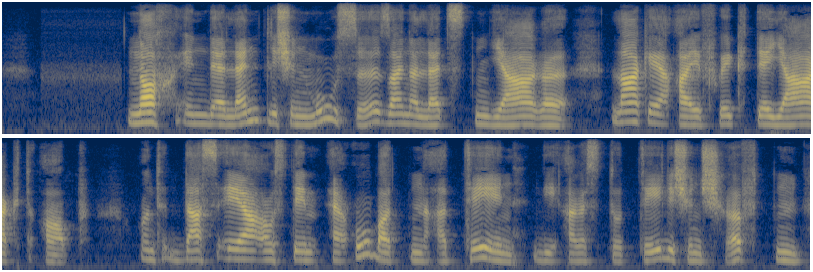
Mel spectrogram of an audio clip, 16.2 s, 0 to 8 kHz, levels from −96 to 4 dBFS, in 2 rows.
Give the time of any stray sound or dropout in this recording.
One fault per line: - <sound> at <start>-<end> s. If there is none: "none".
none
